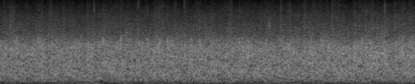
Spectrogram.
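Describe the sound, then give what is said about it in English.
Sustained applause from a large audience in a concert hall at the BBC Proms, for the world premiere of Earth Music One as composer Edward Carey takes a bow, a dense, steady wash of clapping that holds level throughout with no voices standing out. “I'm sure delighted by the reaction of the crowd in the hall here to this particular work, which is the first of a series, as I mentioned earlier, drawing attention to fragile and endangered and yet beautiful areas of the world.”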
